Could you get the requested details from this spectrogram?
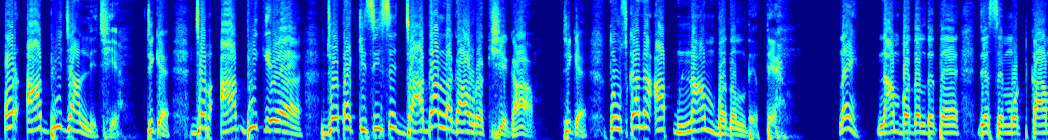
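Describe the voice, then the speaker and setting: Guy teaching chemistry, high voice bouncing all over, dry close sound. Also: dry recording. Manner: playful, repetitive, coaxing students with "babu". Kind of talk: classroom lecture.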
